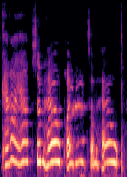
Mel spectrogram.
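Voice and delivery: calling out high for help; retold shout for help. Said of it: "I'm shouting".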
